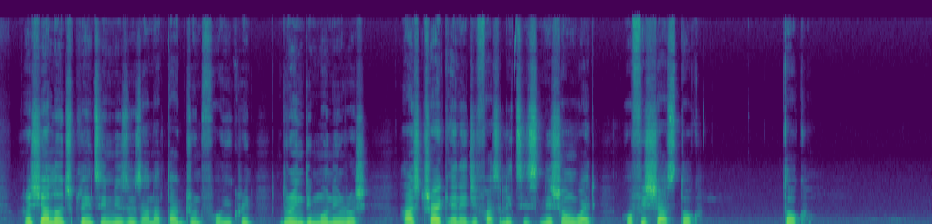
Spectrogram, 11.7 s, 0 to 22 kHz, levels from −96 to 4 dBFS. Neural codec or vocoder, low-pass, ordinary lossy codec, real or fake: none; none; none; real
